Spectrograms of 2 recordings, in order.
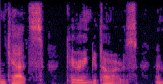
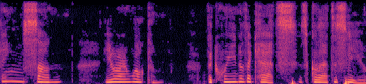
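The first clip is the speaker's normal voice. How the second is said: tiny, sweet little voice, pitched very high; 13 semitones higher, 4 dB louder than usual. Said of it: "in a sweet little voice that went straight to his heart".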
